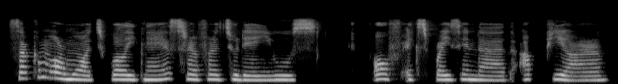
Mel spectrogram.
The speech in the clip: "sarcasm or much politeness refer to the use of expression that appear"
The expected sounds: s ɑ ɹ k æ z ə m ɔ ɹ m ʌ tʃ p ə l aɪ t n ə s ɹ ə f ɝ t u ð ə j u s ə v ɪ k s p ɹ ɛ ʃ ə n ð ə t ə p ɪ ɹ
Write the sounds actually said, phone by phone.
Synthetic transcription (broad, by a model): s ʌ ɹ k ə m ɔ ɹ m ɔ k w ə l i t n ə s ɹ ə f ɝ t u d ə j u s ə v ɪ k s p ɹ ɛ s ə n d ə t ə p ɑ ɹ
